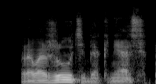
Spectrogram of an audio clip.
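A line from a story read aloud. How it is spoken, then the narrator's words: Old man's grumble. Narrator (Russian): проворчал ветеран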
